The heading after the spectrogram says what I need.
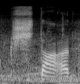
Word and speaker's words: Gstaad: I think you actually say it Gstaad. The G is silent.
